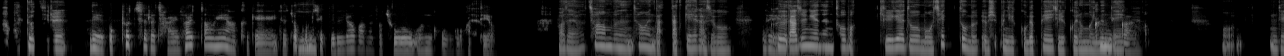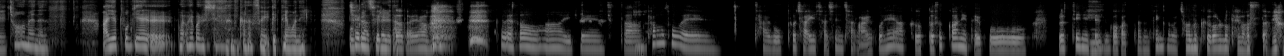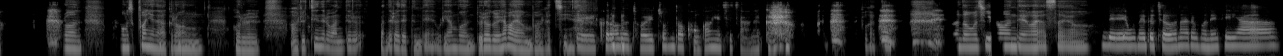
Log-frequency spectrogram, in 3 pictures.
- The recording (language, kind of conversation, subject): Korean, unstructured, 요즘은 아침을 어떻게 시작하는 게 좋을까요?
- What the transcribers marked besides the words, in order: tapping; chuckle; laughing while speaking: "해버릴 수 있는 가능성이 있기 때문에"; other background noise; chuckle; laughing while speaking: "배웠어요"; laughing while speaking: "같이"; chuckle; laughing while speaking: "않을까요?"; laugh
